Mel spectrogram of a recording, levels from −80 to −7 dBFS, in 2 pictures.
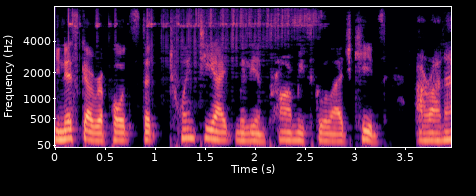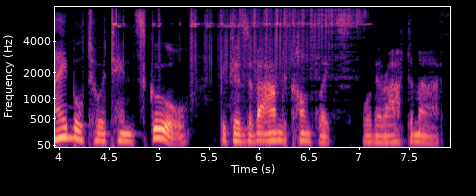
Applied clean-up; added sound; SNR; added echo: classical method Wiener filter.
